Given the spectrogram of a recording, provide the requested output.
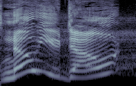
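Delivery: put-on high, bratty child voice; mock a toddler sister teasing; sing-song childish denial; teasing little girl. Sister teasing in retold story.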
